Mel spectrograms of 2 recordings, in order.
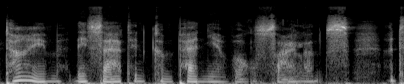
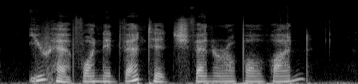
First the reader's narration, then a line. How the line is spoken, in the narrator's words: laughed the young monk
